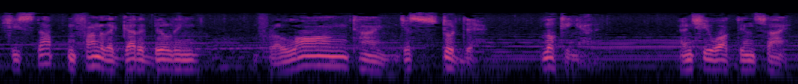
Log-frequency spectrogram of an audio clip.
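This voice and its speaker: Deep-voiced suspicious husband, old radio thriller. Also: male voice, lively intonation, a little slow. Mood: grim, tense. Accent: American. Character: anxious, suspicious husband narrating a suspense tale. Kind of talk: 1940s radio acting, first-person suspense narration. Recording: muffled 1940s radio recording with music.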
